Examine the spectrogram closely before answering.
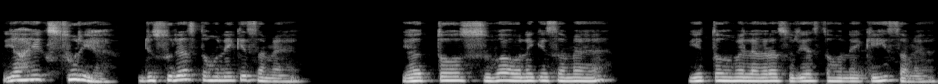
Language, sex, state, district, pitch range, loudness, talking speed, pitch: Hindi, male, Bihar, Supaul, 155-180 Hz, -15 LUFS, 185 wpm, 165 Hz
